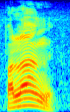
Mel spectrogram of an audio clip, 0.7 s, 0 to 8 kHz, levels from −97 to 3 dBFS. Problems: constant background noise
